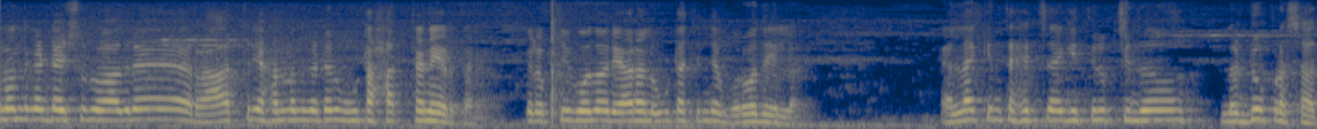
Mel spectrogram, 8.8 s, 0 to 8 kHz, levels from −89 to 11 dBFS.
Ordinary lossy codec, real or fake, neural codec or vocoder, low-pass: none; real; none; none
